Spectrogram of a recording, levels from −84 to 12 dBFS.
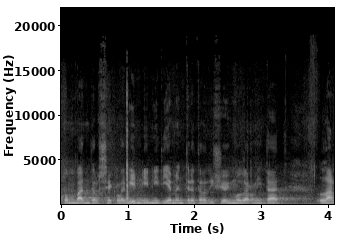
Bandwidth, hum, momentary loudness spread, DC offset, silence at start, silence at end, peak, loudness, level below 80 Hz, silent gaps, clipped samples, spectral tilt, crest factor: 17.5 kHz; none; 7 LU; 0.4%; 0 s; 0 s; -4 dBFS; -26 LUFS; -46 dBFS; none; under 0.1%; -5.5 dB/octave; 22 dB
